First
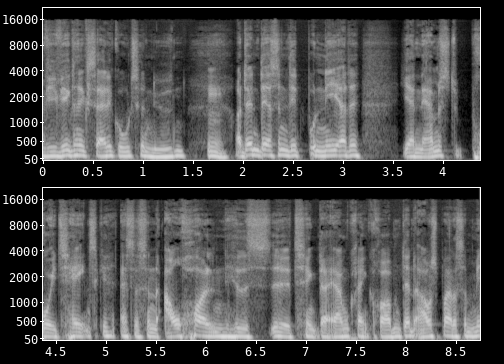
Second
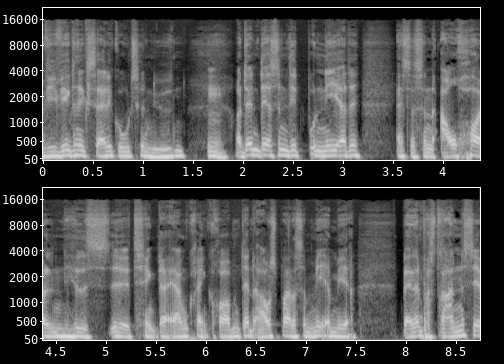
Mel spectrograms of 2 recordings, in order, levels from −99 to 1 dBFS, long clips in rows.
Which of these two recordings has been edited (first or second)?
second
